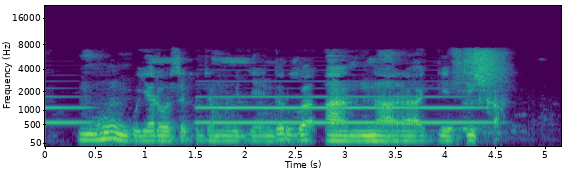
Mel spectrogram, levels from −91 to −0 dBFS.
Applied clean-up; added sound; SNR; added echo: none; Wind instrument, woodwind instrument; 6 dB; none.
